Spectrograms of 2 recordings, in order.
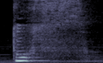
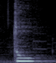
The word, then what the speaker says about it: tous: pas le s et si c'est un pronom règle numéro 2 je prononce le s je répète tout est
